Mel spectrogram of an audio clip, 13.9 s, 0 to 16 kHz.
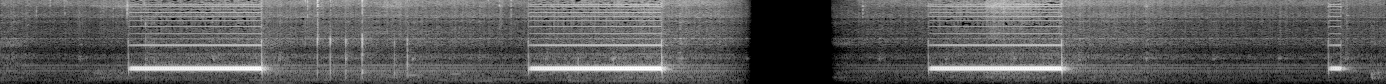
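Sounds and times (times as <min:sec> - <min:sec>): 
outgoing phone call ringing tone: 0:01.3 - 0:02.8, 0:05.3 - 0:06.8, 0:09.3 - 0:10.7, 0:13.3 - 0:13.6.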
